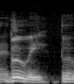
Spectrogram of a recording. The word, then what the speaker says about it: Bowie: How do you pronounce it? Bowie.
